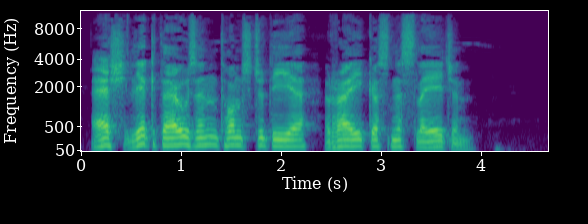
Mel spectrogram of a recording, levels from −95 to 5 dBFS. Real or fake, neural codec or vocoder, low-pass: fake; vocoder, 44.1 kHz, 128 mel bands every 512 samples, BigVGAN v2; 10.8 kHz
